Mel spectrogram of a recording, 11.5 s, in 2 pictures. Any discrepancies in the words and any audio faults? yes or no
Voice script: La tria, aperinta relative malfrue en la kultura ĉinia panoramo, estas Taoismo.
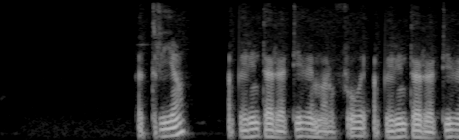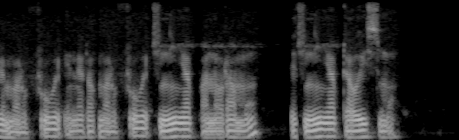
yes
